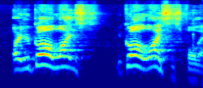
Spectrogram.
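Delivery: put-on Australian accent. Trading accent attempts in a group, one speaker tries it: Australian accent. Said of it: "speaking in Australian accent".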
